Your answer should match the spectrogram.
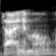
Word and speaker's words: Dynamo: And then, of course, the rise of Dynamo, I believe, is that the way I pronounce Absolutely. – It? – Absolutely, yep.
